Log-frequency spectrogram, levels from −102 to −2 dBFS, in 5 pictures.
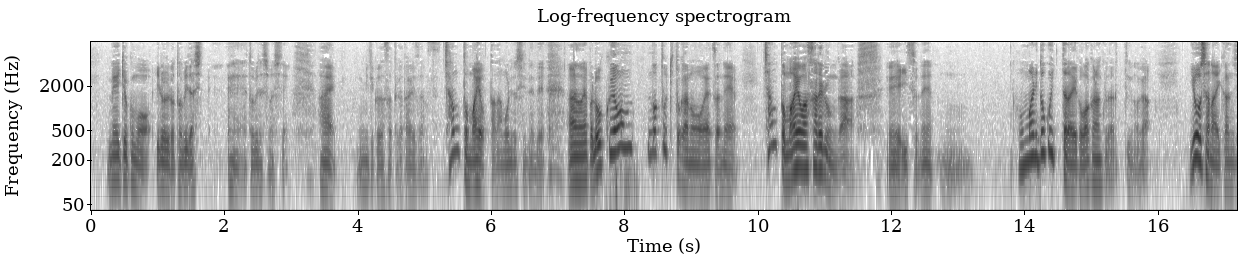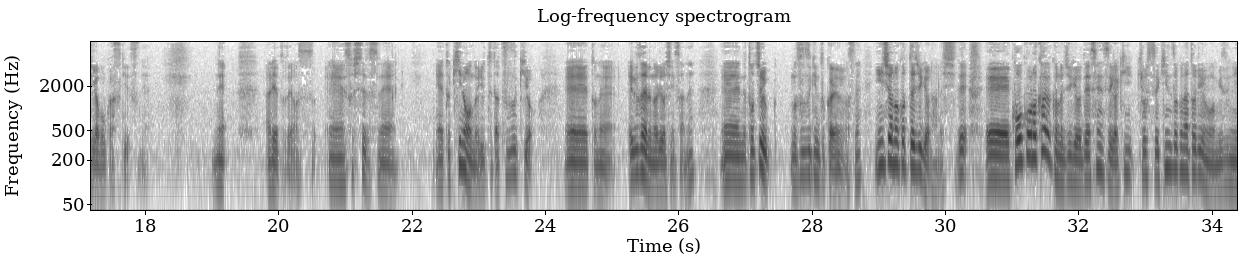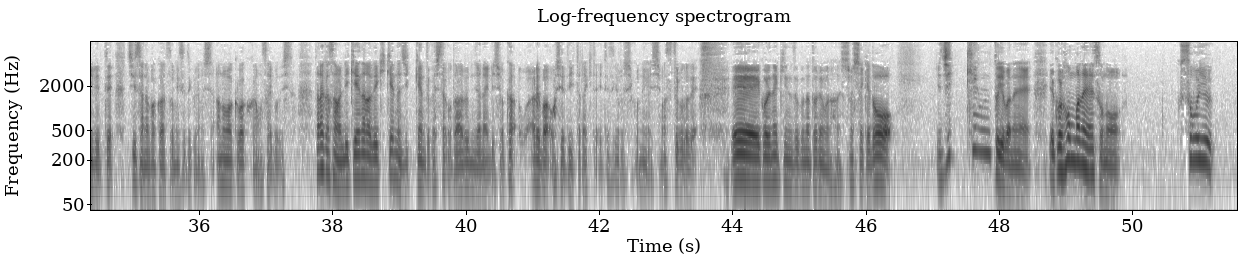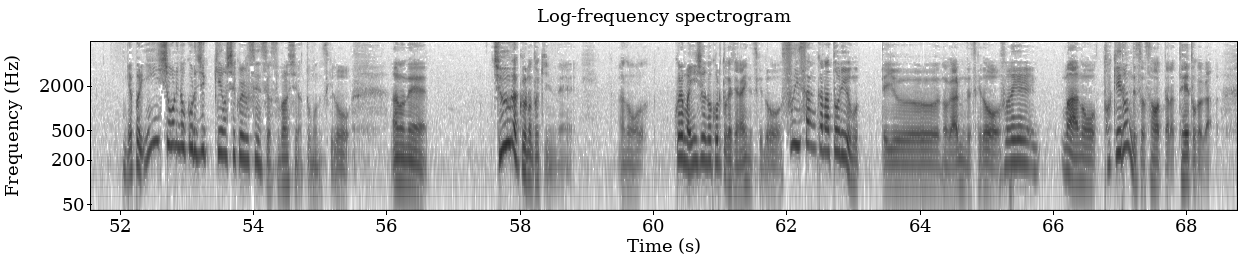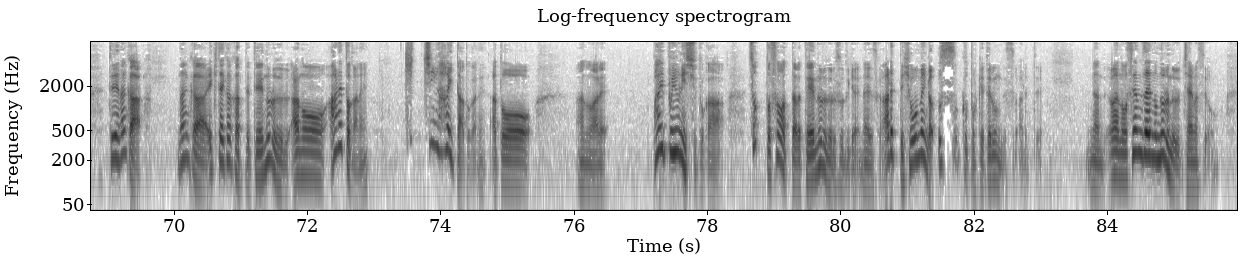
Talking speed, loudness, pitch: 410 characters per minute, -33 LUFS, 125 Hz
